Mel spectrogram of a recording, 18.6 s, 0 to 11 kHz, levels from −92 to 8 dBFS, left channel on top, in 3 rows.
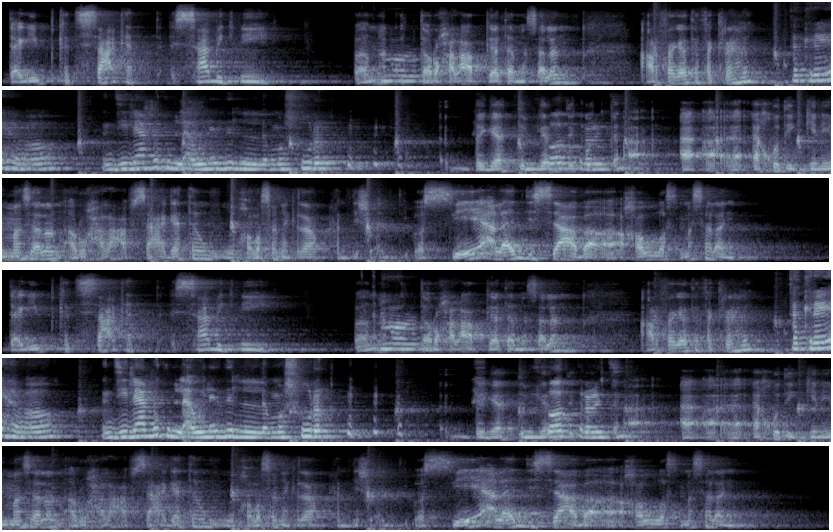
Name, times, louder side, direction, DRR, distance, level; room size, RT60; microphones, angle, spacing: voice 1, 0.1-2.0 2.6-5.7 9.5-17.9, left 3 dB, 25° left, 0.5 m, -30 dB
voice 2, 2.7-3.3 5.9-9.1 10.1-10.9, right 4 dB, 50° right, 0.4 m, -25 dB
sound 1, 4.9-5.1 5.8-6.1 6.8-6.9 7.5-7.7 8.3-8.5 9.1-9.3 9.9-10.2 10.9-11.0 11.5-11.7 12.2-12.4 12.8-13.0 13.5-13.7 14.1-14.4 15.1-15.3, left 3 dB, 85° left, 0.9 m, -41 dB
14.0 x 5.9 x 6.0 m
head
